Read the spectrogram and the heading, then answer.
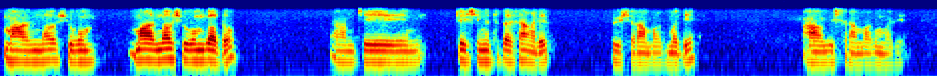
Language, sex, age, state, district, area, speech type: Marathi, male, 18-30, Maharashtra, Sangli, rural, conversation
